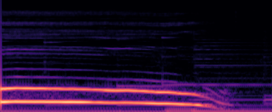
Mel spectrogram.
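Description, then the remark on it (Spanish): A person imitates a wolf howl, voicing the vowel A followed by O, in one long, steady vocal note that slides downward and fades at the end. The voice is loud, with nothing else around it. “Con un cerdo, el lobo deberá aullar con la A seguida de la O. ¡Aó!”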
